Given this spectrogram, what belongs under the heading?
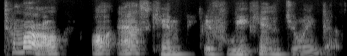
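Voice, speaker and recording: A man's voice: on the high side, big pitch swings, a little slow, breathy edge, dull audio, pitched above the performer's own voice, exaggerated voice. A man voicing an eager, courteous young boy in a children's storybook.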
